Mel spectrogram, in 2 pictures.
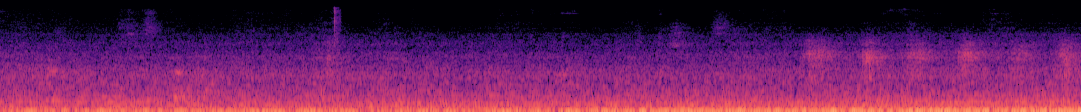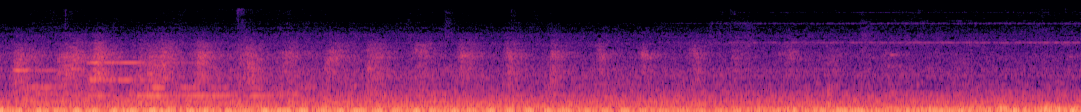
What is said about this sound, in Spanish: mejor aliado para dar un paseo y conocerla, al menos en parte, es el tranvía.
